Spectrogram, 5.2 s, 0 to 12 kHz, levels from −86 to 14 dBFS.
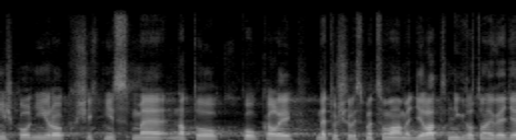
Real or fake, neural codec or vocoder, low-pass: fake; codec, 24 kHz, 3.1 kbps, DualCodec; 10.8 kHz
